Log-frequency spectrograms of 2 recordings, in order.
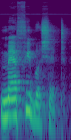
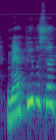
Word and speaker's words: Mephibosheth: How would you pronounce this? Mephibosheth. Mephibosheth was only left in that house, and he was lame in both the feet.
